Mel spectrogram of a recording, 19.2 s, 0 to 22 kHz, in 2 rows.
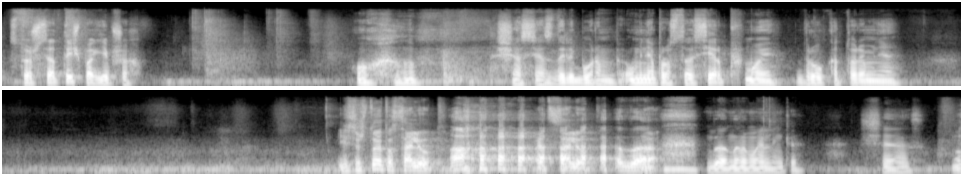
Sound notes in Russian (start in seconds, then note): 14.0 смеётся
